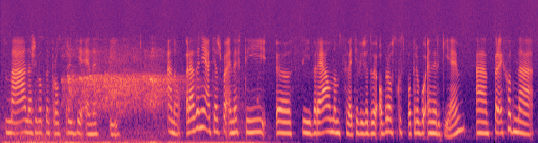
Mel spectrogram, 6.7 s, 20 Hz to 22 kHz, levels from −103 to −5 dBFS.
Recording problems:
wrong speed and pitch; too fast and too high; 1.7 times normal speed
high frequencies cut off; noticeable; nothing above 8 kHz
animal sounds; loud; until 3 s; 5 dB below the speech
hiss; noticeable; throughout; 15 dB below the speech

